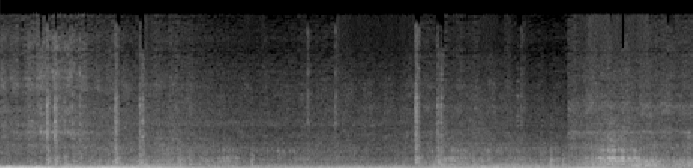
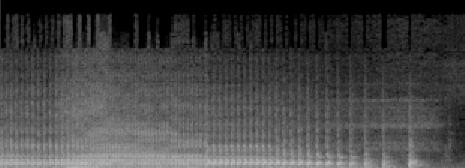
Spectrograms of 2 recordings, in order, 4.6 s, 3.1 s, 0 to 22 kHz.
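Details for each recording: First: 1979 Chevy Camaro Z28 with a temporary 305 small-block V8 swapped in, first drive after the oil pan was refitted: deep, even rumble following the throttle, no knocking. Temperature about 200, oil pressure about 26; less kick than the 400. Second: Donor 305 small-block Chevy just swapped into a 1979 Camaro Z-28 makes rapid hard knocking about four per second as it fires, fading as it stalls; found that the crankshaft is striking the oil pan.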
